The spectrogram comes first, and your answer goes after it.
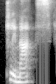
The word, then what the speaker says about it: climats: the notion of climat, so spelt climats, but pronounced climat, and they sort of decided on which soils were good for what, and based on the microclimates.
